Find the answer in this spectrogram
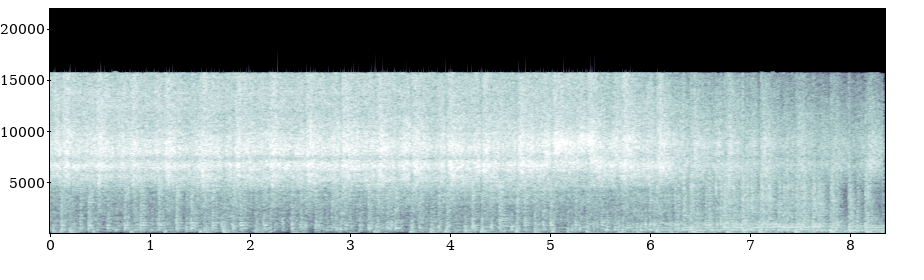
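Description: Indian wedding brass band (band baaja) playing in a baraat procession: drums, including a bass drum, keep a steady beat under brass horns.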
